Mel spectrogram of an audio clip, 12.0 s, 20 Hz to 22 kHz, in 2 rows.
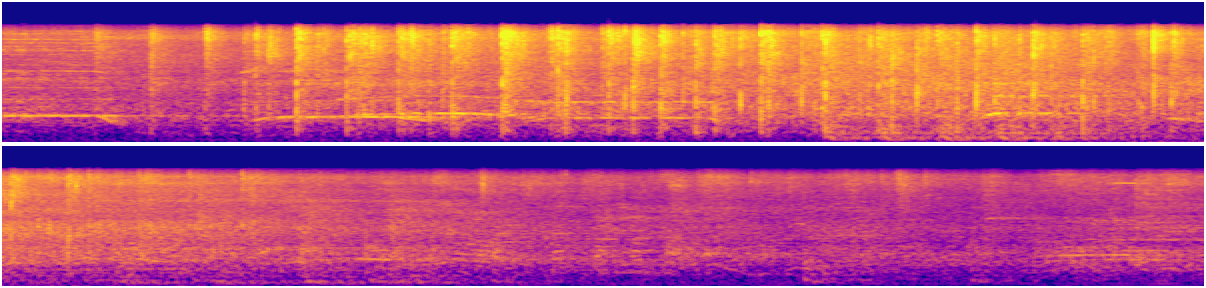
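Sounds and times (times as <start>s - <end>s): spectators clapping: 0.4s - 8.3s.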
